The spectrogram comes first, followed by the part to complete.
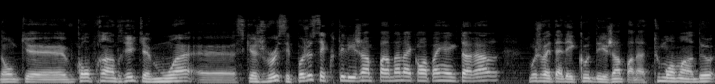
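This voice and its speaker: A man with a normal speaking voice talks at a fairly quick pace with lively intonation against a quiet background. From Quebec, Côte-Nord (Sept-Îles). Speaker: municipal election candidate. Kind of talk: debate opening statement.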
